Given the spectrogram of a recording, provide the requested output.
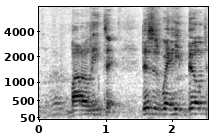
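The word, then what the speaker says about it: Gbadolite: We went to his hometown, if I'm saying it right, Golobolito. How do you say it? Badolite.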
